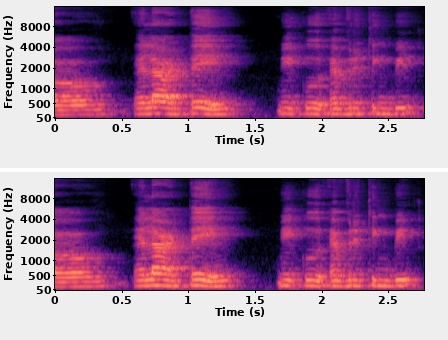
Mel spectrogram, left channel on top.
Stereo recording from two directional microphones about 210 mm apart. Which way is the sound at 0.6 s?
40° right (ahead or behind).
